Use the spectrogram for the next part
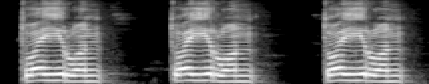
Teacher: तनवीन के बाद हमज़ा है और हमज़ा हरूफ़ हल्की में से है, इसलिए तनवीन पर गुन्ना नहीं करेंगे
